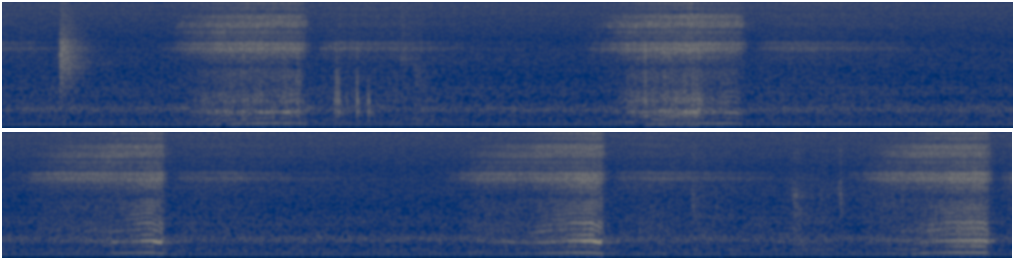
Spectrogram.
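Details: Mastiff dog sleeping in a quiet room: slow, regular snoring with a rough, vibrating noise on each breath, about every three seconds; snoring.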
